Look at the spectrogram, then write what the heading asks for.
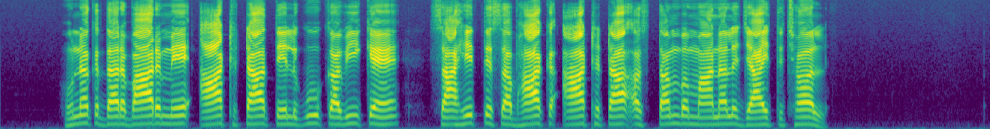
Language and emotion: Maithili, neutral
